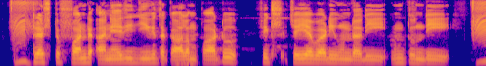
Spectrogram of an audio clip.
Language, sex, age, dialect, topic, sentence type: Telugu, male, 18-24, Central/Coastal, banking, statement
